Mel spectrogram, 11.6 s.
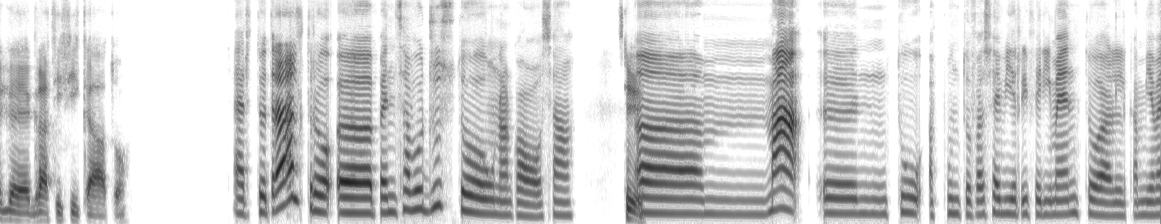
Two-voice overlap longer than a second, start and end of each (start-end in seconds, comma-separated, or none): none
